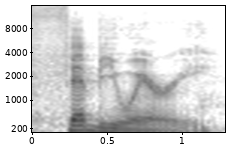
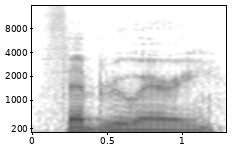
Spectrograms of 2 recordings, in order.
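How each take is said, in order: First: The first r sound is dropped. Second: The first r sound is clearly pronounced.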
